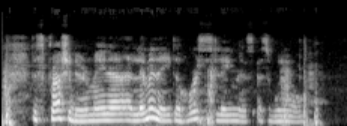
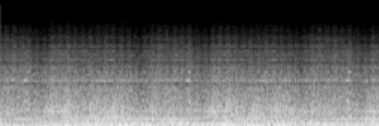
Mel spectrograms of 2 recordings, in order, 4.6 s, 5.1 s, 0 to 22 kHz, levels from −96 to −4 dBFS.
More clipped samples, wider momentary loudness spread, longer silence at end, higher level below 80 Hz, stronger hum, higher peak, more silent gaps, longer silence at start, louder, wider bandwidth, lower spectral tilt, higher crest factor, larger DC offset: neither; first, 14 LU vs 3 LU; first, 0.35 s vs 0 s; second, -44 dBFS vs -18 dBFS; second, none vs 60 Hz at -25 dBFS; about the same, -2 dBFS vs -4 dBFS; neither; about the same, 0 s vs 0 s; about the same, -16 LUFS vs -18 LUFS; first, 7.2 kHz vs 5.2 kHz; second, -6.5 dB/octave vs -10.5 dB/octave; about the same, 14 dB vs 12 dB; second, under 0.1% vs 1%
